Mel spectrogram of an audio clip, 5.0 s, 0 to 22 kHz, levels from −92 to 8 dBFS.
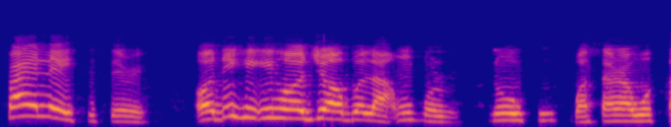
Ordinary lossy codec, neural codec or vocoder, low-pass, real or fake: none; none; 7.2 kHz; real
